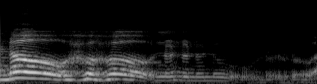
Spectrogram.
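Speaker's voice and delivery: mock panic with a laugh; panicked pleading fading out. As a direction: beg no, no, fading to breathless. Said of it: "we was like".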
